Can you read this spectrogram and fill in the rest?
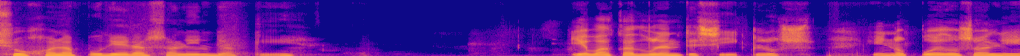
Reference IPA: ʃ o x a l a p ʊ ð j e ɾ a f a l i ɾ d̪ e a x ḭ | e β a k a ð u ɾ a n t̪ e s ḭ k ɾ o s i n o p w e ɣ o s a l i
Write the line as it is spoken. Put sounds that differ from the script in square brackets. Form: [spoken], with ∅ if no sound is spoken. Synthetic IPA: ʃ o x a l a p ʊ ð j e ɾ a [s] a l i ɾ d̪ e a [k] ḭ | e β a k a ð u ɾ a n t̪ e s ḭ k [l] o s i n o p w e [ð] o s a l i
